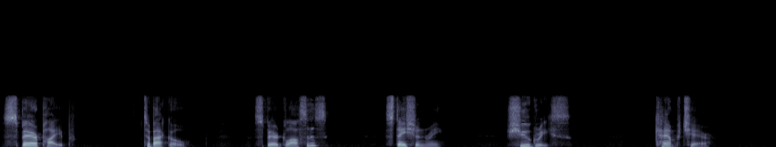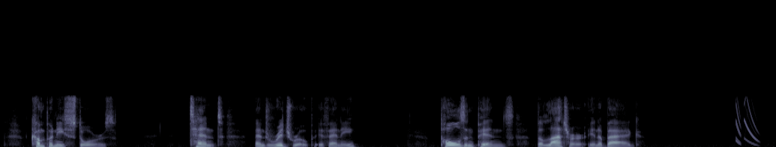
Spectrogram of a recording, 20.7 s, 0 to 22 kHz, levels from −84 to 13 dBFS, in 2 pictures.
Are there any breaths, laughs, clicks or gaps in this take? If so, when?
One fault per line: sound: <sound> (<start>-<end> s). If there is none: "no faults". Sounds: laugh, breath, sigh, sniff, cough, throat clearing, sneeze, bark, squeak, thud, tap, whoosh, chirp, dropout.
sound: chirp (20.2-20.5 s)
